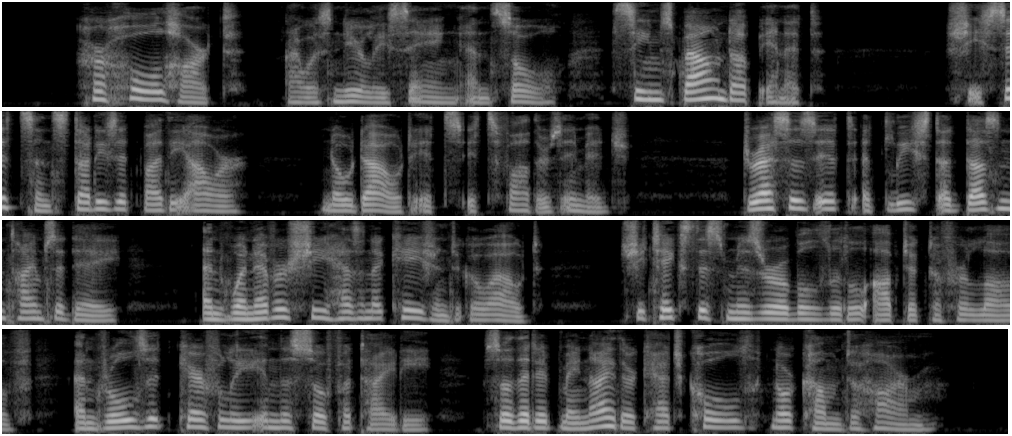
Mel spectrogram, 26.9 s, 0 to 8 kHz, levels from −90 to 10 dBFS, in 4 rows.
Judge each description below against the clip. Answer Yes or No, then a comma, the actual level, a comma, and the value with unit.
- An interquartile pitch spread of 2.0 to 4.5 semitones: No, average, 5.2 semitones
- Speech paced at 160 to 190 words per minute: Yes, average, 165 wpm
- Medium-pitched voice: Yes, medium, 175 Hz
